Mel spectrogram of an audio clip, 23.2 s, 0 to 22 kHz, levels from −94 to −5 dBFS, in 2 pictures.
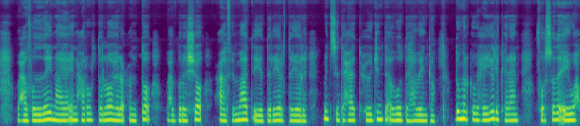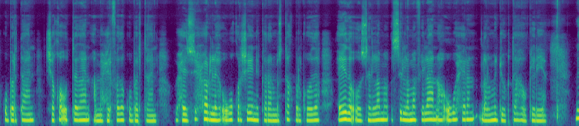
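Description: No technical faults can be heard in this speech recording. There is nothing in the audio that needs to be pinned to a time.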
